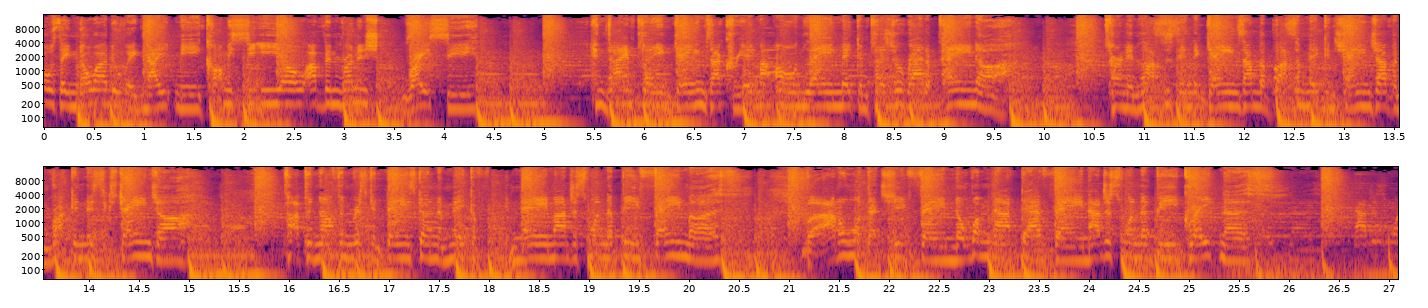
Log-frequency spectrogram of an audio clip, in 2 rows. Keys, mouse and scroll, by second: 2.2 click, 5.3 click, 9.3 ctrl+z, 10.2-11.9 ], 14.2 ctrl+z, 16.3 ctrl+z, 21.4 ctrl+z, 23.1 ctrl+z, 25.9 ctrl+z.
